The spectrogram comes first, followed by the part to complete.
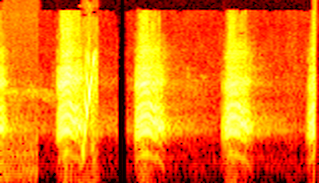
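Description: Crow cawing sound effect: four short caws, about two every second, with a quick rising whistle alongside the second caw.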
